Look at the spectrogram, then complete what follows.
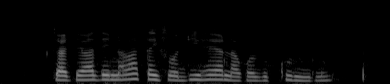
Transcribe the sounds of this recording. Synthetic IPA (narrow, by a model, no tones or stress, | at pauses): d͡ʒad͡ʒaaðenawataifɔdiɦɛjanaɣɔðukuɾuine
